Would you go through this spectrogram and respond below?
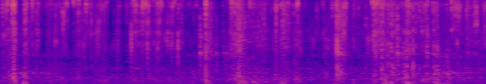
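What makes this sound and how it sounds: A sheet of clear plastic bubble wrap with air bubbles is pinched between the fingers, popping the bubbles and crinkling the sheet. Sharp, dry pops cut through a steady bright crackle, each snap dying away almost instantly with very little low end.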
